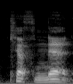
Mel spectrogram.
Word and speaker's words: Kefnet: Kefnet, I guess it's not Kefnut.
